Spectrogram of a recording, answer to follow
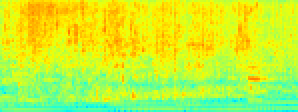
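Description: Water pouring in a steady stream from a height into a clay (earthenware) water pot, splashing as it fills; it starts suddenly at the beginning. Soft background music plays underneath.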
